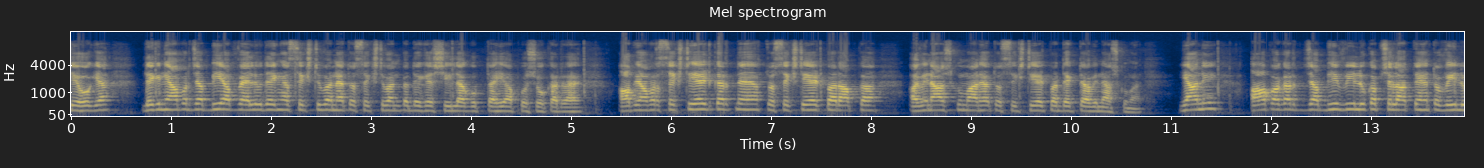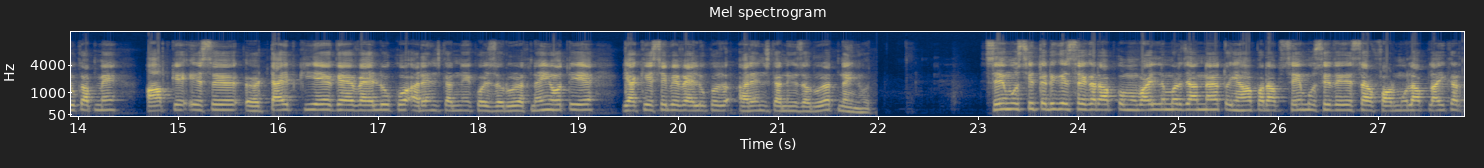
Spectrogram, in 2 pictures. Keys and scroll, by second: 5.6-6.6 typing, 22.0 ctrl+shift+r.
